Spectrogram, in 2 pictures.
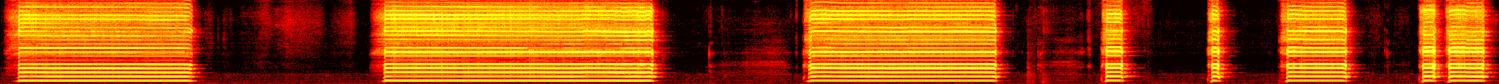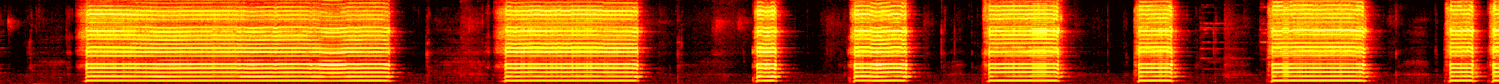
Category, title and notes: Sound effects > Objects / House appliances
HORNCele-Blue Snowball Microphone, CU Party Horn Blowing Nicholas Judy TDC
A party horn blowing.
blow, Blue-brand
